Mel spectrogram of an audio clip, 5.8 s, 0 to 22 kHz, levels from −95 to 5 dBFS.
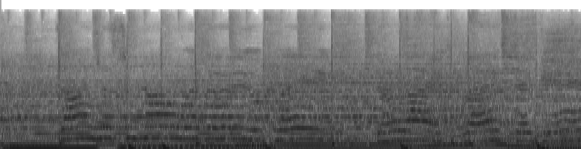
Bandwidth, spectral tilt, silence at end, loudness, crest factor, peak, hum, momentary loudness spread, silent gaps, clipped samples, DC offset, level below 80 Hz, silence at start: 16.5 kHz; -5.5 dB/octave; 0 s; -11 LUFS; 10 dB; 0 dBFS; none; 2 LU; none; under 0.1%; under 0.1%; -16 dBFS; 0 s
